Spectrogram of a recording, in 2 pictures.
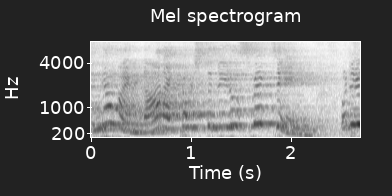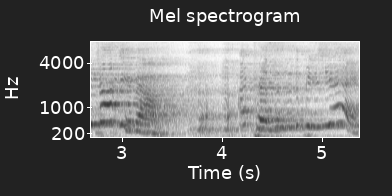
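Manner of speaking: high, loud protest breaking into laughter; laughing indignant denial. Retold or imitated. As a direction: protest your innocence through laughter.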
